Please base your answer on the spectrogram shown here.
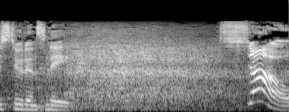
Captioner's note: laughter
